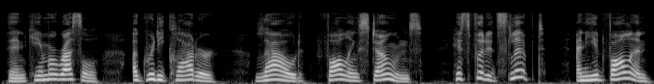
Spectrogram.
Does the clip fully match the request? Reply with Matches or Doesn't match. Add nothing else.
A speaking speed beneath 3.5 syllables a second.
Doesn't match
